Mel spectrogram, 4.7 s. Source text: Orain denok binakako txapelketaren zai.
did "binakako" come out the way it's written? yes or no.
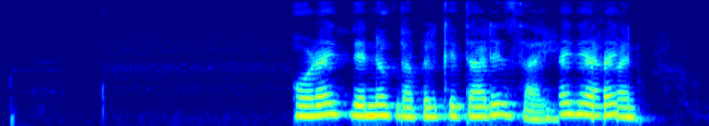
no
